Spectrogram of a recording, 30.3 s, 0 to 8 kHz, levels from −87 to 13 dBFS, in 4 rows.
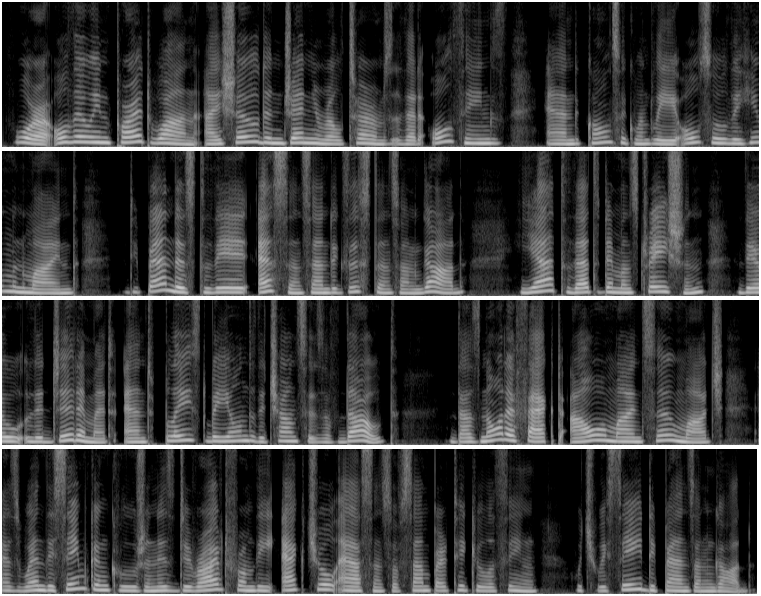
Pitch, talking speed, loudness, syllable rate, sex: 235 Hz, 135 wpm, -18 LUFS, 3.7 syllables/s, female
